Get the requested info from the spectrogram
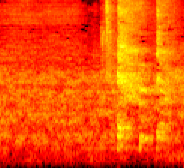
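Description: A person coughs once near the end, a short harsh burst over steady room noise.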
